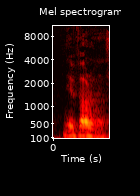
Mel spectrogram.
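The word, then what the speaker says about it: nīvaraṇa: I like the fact that the Pali word is niravanas. How do you pronounce it? Nirvaranas, that's right, I always get it wrong.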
